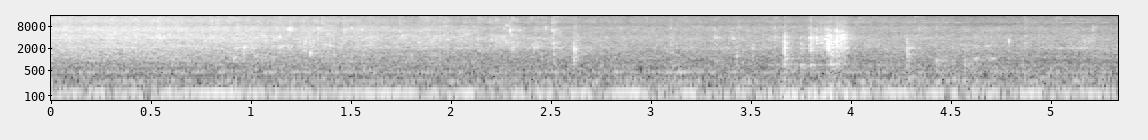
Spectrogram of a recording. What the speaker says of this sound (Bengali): এখন গ্রেভির জন্য একটু জল দিয়ে দেবো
